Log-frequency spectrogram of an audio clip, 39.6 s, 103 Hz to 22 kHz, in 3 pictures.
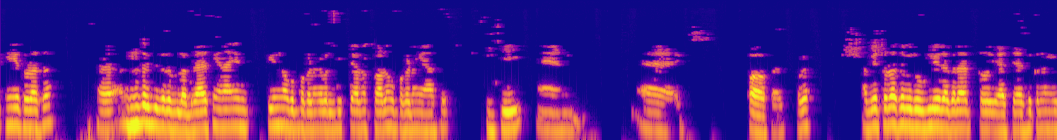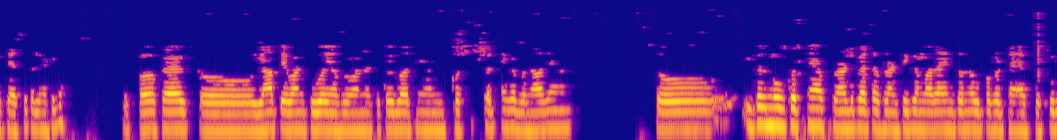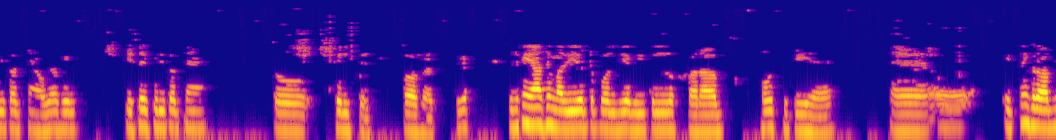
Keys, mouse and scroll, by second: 0.7-2.2 middle drag, 2.2 shift+click, 2.7 shift+click, 3.5 shift+click, 4.1 shift+click, 4.8 KP_1, 5.9 g, 9.9 click, 10.1-11.8 shift+middle drag, 11.8 g, 13.9-14.9 middle drag, 14.9 scroll up 1, 15.6 click, 16.6 click, 17.0 click, 17.9 click, 18.3 shift+click, 19.4 e, 23.1 KP_1, 24.9 click, 26.2 f, 26.7-28.2 middle drag, 28.2 f, 29.2 click, 30.6 f, 30.9 f, 31.1 scroll down 3, 31.4 middle click, 31.9 scroll up 3, 32.1-37.4 middle drag, 37.4 click, 38.2 g, 39.4 KP_1.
